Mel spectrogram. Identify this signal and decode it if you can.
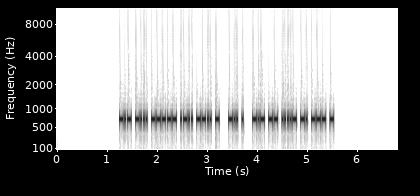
Morse code, heard as a keyed tone, about 41 wpm, 700 Hz. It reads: KB0LZT DE KM4NOT
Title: USA Callsign DE Callsign - 6 Characters - 45wpm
